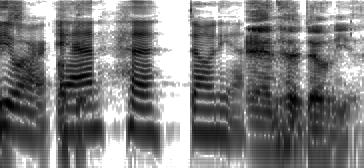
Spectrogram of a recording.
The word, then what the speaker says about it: anhedonia: correctly you are anonia anhedonia an is a lack of hi is pleasure and then the onia is like the condition the symptom yeah okay so what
